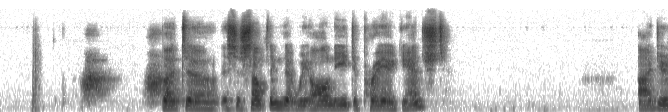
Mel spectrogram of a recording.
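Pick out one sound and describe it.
An older man speaks calmly and slowly into a nearby microphone.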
